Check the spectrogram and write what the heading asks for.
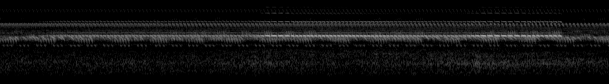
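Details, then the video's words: Bell crickets and other crickets, Narita, Chiba, Japan, recorded via TASCAM Portacapture X8. One close cricket delivers a loud, rapidly pulsed high trill in two strong stretches, separated by a softer passage, above a steady ringing chorus of others. "スズムシとコオロギの鳴き声 - Chirping of crickets"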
